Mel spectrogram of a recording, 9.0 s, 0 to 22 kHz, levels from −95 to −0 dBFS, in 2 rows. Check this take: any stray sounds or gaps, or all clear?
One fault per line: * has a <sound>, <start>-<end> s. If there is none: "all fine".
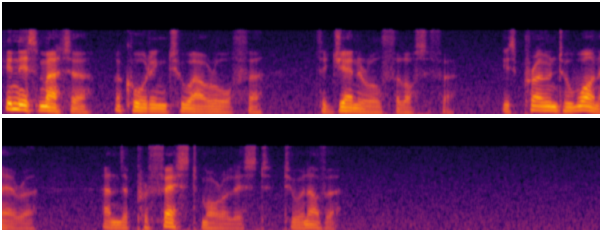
all fine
